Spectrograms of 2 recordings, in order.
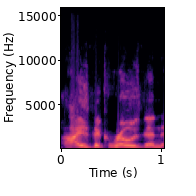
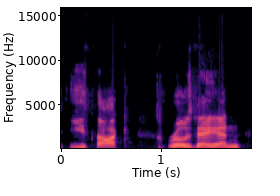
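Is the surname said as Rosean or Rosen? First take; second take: Rosen; Rosean. First: The surname is said like plain 'Rosen'. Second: The surname is said like 'Ro-sean'. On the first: The speaker calls it wrong. "it's not Isaac Rosen" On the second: The speaker calls it right. "It's Isak Rosean"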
